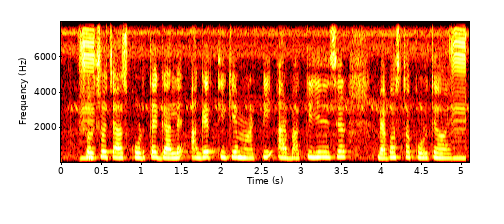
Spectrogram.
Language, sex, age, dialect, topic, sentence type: Bengali, female, 18-24, Western, agriculture, statement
